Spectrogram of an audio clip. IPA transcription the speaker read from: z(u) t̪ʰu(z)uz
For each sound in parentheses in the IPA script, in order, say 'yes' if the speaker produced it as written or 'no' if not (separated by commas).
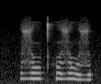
yes, yes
